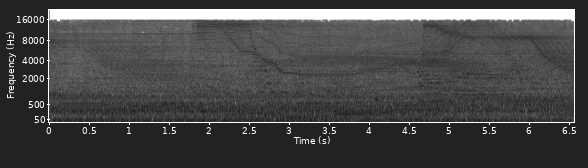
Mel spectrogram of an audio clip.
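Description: Experimental synthesizer noise music from Novation Supernova II and Korg microKORG XL synths: a dense hiss over low steady drones. About two seconds in, a high whistling tone slides down in pitch and holds, and another downward sweep begins near the end.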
